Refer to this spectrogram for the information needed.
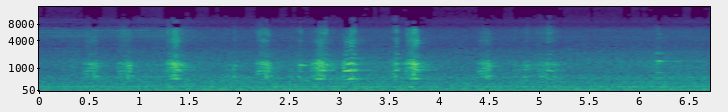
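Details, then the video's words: Several geese perched on a van honk in loose bursts, nasal and clipped, some doubled, over a constant low engine-like hum. "Geese honking on my van"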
